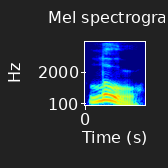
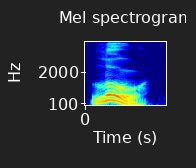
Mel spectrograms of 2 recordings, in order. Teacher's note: It's a nice, sharp, falling tone. Lu. It means land.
